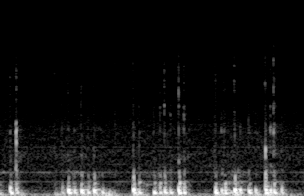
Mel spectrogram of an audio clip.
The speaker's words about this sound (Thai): ก็พิมพ์อีเมลของเราไป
